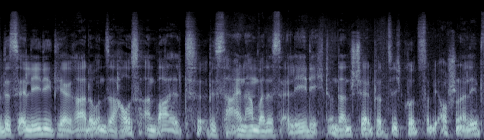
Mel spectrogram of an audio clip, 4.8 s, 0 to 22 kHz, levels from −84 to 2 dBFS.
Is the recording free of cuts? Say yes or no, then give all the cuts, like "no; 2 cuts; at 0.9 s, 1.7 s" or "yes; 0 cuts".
no; 1 cut; at 3.7 s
